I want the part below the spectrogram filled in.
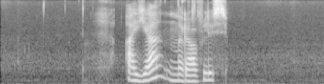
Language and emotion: Russian, positive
